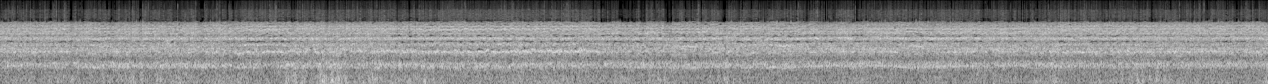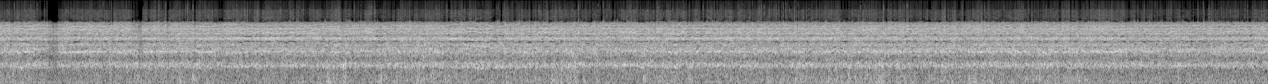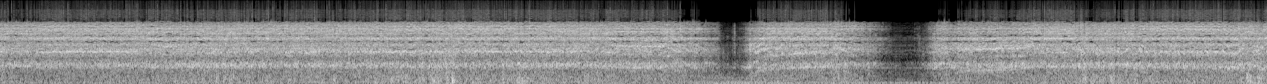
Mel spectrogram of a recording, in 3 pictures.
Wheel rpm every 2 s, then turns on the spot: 230, 220, 220, 220, 220, 230, 230, 230, 230, 230, 230, 230, 230, 230, 230, 230, 140, 110, 220.
none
